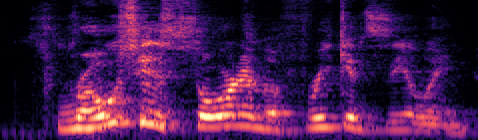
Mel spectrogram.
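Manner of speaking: ordinary delivery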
